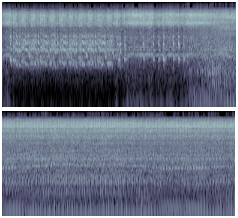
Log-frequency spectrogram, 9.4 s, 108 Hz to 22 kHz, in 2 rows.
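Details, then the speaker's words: 1985 Honda VF700S Sabre V4 after carburetor cleaning, cold start at about 32°F with a little choke: about two seconds of rhythmic cranking, then catches and settles into a steady idle; starts normally after long disuse. "trying it's coming back to life probably the first time it's ran and who knows how long well that's a pretty good start"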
